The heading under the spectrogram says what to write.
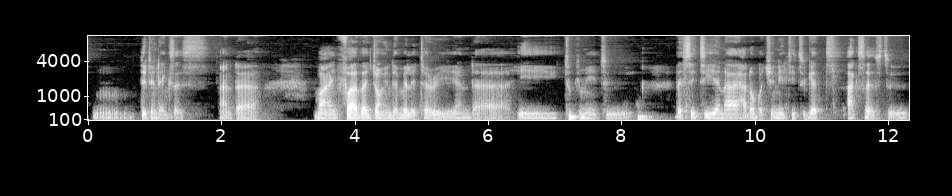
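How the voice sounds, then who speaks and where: Man from Ghana, very low gravelly voice, husky, slow measured talk with fillers. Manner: measured, many pauses and fillers. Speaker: guest professor. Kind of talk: conversational interview.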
